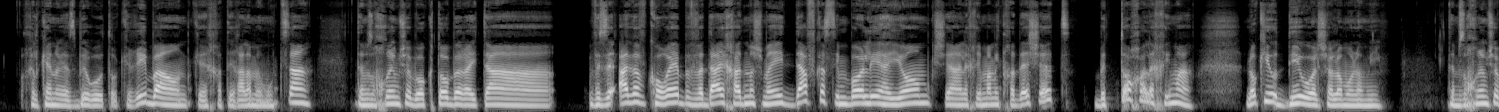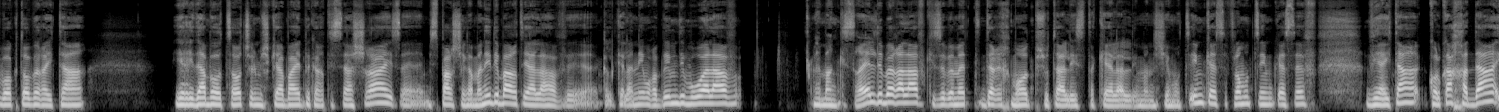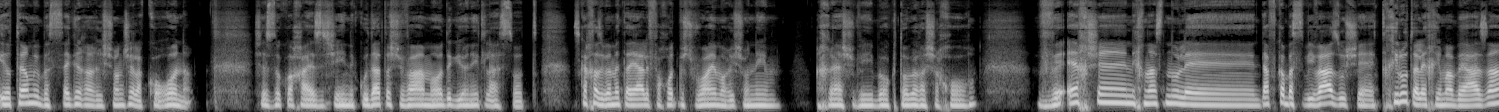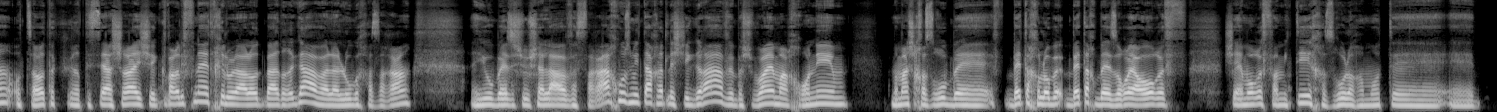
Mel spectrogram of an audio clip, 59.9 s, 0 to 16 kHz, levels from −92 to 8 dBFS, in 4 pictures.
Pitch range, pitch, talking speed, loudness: 155-195 Hz, 170 Hz, 140 wpm, -17 LUFS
